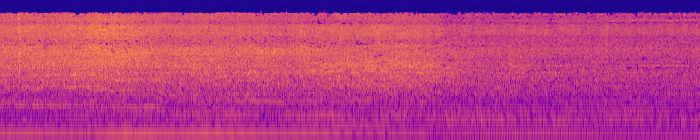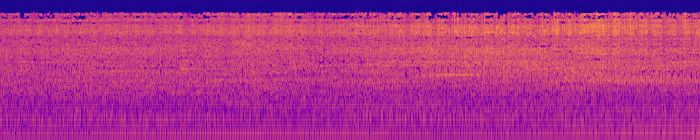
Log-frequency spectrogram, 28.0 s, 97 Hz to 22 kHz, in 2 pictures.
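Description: Kubota DC-70G crawler combine harvester's diesel engine running steadily. About nine seconds in the sound settles from a louder, noisier run to a lower, steadier hum.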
